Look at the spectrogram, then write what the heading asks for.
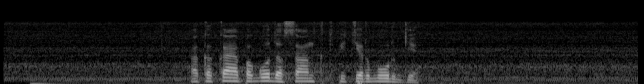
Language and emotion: Russian, neutral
